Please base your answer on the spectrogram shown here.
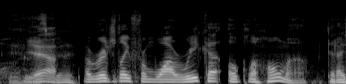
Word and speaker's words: Waurika: A lot of syllables. Wow. Yeah. Originally from Waurika, Oklahoma.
